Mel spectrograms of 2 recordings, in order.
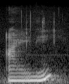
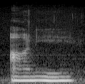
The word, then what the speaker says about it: Aini: My name is pronounced as Aini, but a lot of people call me Aini, Ani, Aini, you know.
